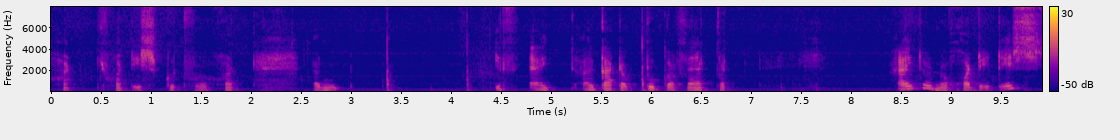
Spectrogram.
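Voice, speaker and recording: A somewhat breathy, dark and mellow woman's voice at medium pitch, with ordinary pitch variation and a very slow pace. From northern Canada (Fort McPherson, NWT). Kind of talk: oral history interview. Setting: recorded interview on camera.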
